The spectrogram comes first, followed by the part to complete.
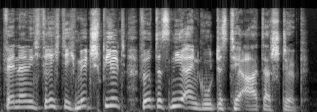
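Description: A bossy little boy from a children's storybook, acted out by a man reader. The voice sits well above an adult man's, lively and swooping. He is earnest and self-important, commanding like a big brother. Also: high voice, brisk, no room sound, studio quality, pitched above the performer's own voice, heavily acted. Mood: indignant.

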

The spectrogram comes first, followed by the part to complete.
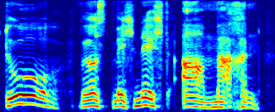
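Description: A woman voicing a gruff, self-pitying male wagon driver in a fairy tale, drawing out his words emphatically. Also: deep voice, animated, no echo, clean studio sound, exaggerated voice. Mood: scornful. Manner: drawn-out, emphatic lamenting and scoffing.

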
